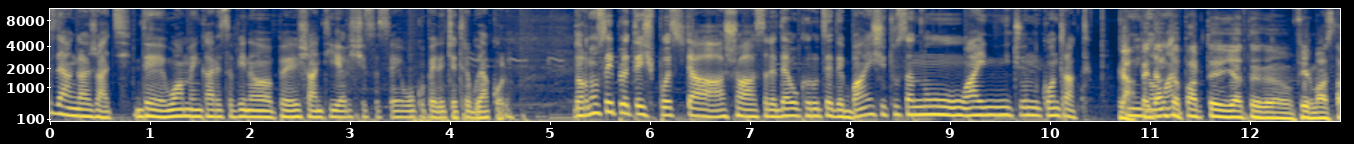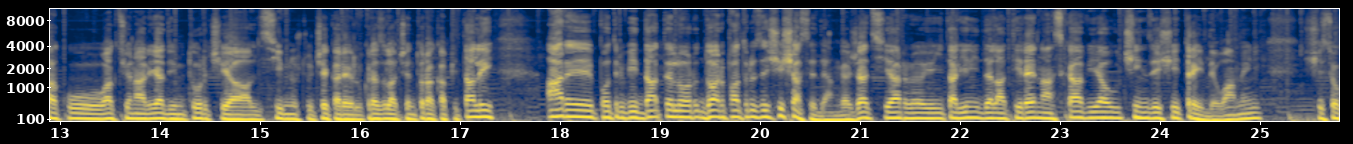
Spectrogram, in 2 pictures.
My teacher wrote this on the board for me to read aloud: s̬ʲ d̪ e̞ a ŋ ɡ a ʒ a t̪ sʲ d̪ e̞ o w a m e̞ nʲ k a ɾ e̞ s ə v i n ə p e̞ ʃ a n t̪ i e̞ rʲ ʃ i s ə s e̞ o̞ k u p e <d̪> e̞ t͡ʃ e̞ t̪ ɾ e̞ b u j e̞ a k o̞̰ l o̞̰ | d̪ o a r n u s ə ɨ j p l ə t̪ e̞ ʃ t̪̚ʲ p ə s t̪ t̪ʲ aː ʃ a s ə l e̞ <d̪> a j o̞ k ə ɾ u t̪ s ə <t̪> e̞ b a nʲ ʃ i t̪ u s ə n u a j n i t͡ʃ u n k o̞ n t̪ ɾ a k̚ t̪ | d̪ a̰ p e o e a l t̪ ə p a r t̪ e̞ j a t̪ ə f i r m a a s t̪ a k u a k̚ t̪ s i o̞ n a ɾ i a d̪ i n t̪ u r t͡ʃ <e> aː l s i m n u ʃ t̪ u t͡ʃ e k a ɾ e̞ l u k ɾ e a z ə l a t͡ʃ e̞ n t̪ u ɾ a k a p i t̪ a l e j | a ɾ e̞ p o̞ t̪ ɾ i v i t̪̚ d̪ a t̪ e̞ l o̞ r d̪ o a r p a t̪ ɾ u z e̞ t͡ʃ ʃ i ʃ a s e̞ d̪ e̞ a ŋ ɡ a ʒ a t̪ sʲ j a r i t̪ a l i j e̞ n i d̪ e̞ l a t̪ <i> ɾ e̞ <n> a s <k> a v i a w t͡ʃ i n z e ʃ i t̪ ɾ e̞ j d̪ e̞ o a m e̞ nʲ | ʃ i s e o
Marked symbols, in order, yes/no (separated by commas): yes, yes, no, no, yes, yes, yes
